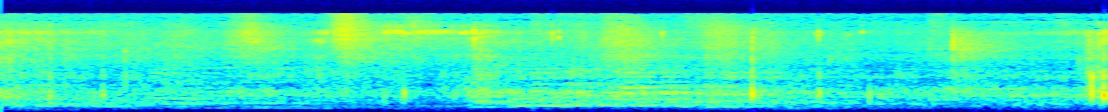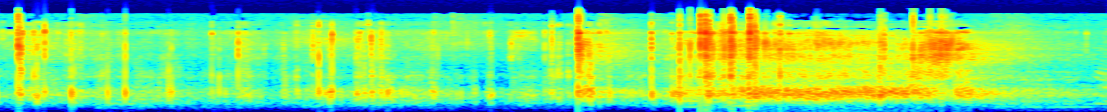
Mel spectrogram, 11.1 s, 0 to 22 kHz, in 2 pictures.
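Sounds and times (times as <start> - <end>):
sharp clicks and crackles: 3.8 - 11.0
steady scraping noise: 5.2 - 11.0.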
